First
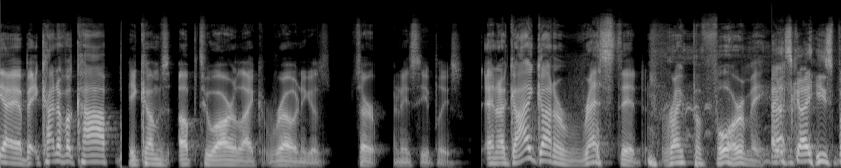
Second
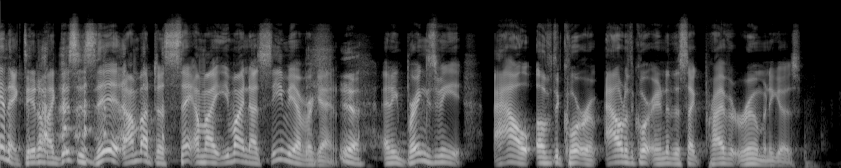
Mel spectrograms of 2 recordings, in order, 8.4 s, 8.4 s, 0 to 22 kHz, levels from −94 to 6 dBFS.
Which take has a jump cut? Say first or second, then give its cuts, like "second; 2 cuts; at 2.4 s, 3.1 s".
first; 3 cuts; at 1.1 s, 4.8 s, 7.7 s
